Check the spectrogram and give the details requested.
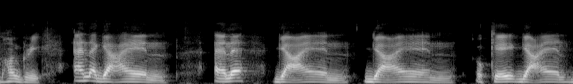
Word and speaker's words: جعان: جعان. Okay, جعان. Don't forget to pronounce the عين right.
